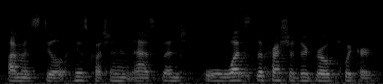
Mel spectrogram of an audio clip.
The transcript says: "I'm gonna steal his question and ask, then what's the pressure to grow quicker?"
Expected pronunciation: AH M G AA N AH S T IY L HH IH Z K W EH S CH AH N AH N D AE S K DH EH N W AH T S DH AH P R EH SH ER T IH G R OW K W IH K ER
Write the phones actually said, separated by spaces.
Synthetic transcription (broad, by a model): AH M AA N S T IY L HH IH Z K W EH S CH AH N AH N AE S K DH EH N W AH T S DH AH P R EH SH ER T IH G R OW K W IH K ER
